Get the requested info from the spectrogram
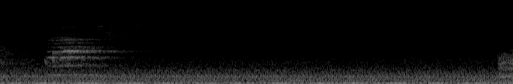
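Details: A cat in a cat room, caught on webcam on 23 December 2015, gives a single short harmonic meow early on, followed by a low steady background hum.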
